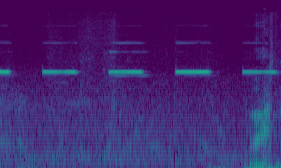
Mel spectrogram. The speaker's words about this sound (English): I think I can hit the alarm with my shoe here. I've had a lot of practice at this.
